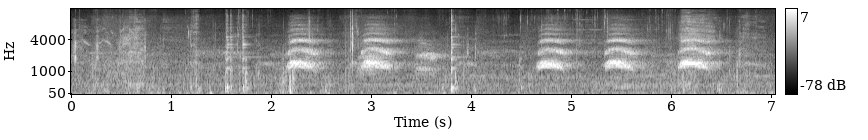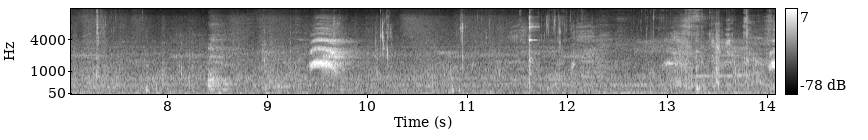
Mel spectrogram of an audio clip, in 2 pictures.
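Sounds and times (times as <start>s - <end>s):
bird calling: 0.0s - 7.2s
faint eating clicks: 10.0s - 14.0s.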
